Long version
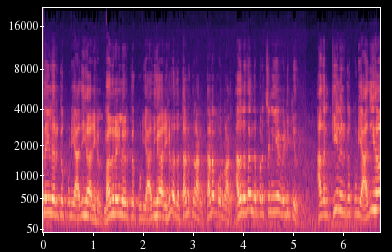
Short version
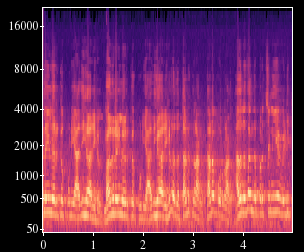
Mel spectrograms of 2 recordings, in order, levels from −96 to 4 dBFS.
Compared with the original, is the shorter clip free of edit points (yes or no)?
yes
